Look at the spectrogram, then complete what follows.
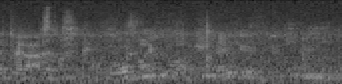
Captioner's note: murmuring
